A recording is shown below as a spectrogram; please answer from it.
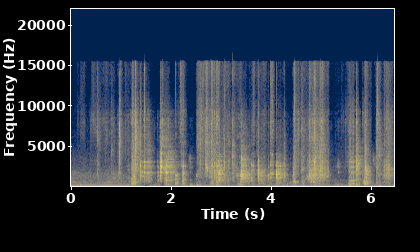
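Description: Crisp crinkling and light clicks of a dry nori seaweed sheet and a plastic sushi mold being handled, starting about a second in.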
